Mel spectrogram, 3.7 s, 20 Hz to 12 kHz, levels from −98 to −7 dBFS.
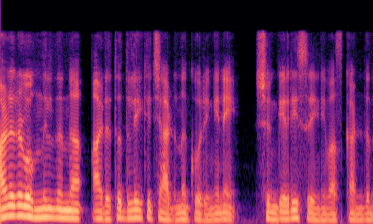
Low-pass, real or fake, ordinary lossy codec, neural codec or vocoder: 7.2 kHz; fake; none; codec, 16 kHz, 0.8 kbps, ZipCodec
